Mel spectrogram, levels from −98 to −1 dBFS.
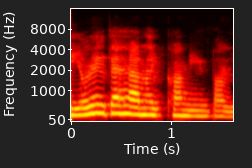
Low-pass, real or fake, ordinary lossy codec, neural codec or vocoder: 14.4 kHz; fake; none; codec, 44.1 kHz, 2.6 kbps, SNAC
